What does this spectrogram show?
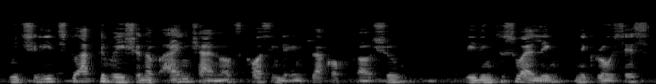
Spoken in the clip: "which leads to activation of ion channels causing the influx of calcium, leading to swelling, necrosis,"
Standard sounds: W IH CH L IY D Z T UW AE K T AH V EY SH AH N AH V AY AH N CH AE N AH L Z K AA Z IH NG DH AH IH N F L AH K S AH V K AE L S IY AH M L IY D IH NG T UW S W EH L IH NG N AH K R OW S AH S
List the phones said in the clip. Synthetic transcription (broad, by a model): W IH CH L IY D S T UW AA K T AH V EY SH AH N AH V AY AH N CH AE N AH L S K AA S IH NG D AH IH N F L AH K AH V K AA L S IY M L IY D IH NG T UW S W EH L IH NG N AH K R OW S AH S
